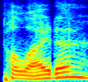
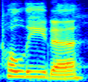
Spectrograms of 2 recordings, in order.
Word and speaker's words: Paleta: Sarah Goldman over here she is pronounced polite oh it's not it's not pilita this was explained if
